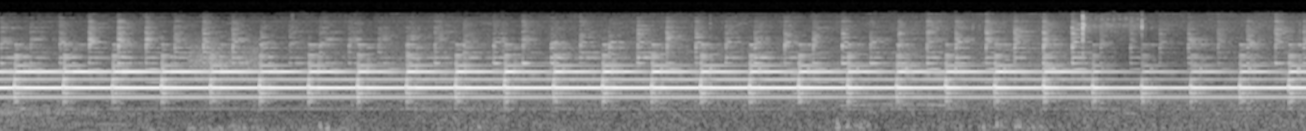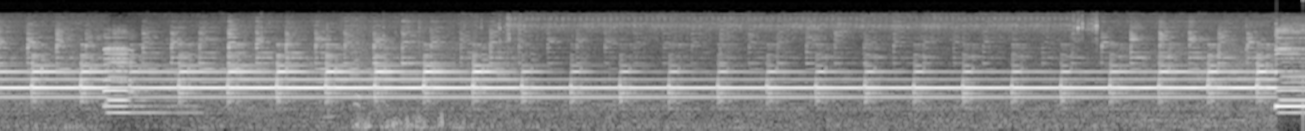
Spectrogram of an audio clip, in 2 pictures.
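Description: A train rumbles slowly along the tracks.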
